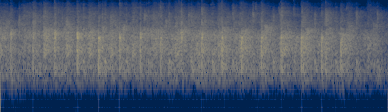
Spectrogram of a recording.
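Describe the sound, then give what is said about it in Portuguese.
An audience applauds at the close of a formal ceremony, dense overlapping claps filling the space at a constant moderate level for the whole stretch, with no voices standing out. “Salva de palmas para todos vocês.”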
